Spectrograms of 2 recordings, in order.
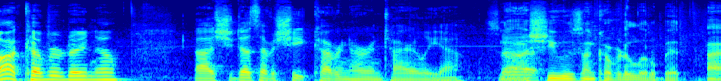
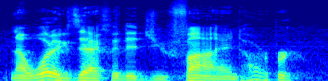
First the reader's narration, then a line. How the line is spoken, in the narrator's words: He's choking on his words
